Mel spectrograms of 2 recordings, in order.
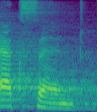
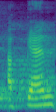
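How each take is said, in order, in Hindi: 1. बीच के व्यंजन k और s मिलकर जैसे सुनाई देते हैं। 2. बीच का व्यंजन एक अकेले k जैसा सुनाई देता है। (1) "ये वर्ड है एक्सेंट" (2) "अब यहाँ पर हम इसे अकेंट नहीं पढ़ेंगे"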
